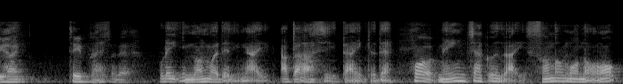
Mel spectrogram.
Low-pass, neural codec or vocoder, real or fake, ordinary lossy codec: none; codec, 16 kHz, 1 kbps, FunCodec, trained on LibriTTS, 50 frames a second; fake; none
